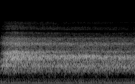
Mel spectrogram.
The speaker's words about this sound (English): Now, if I hold my vocal cords stiff as I breathe out, it sounds like this.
